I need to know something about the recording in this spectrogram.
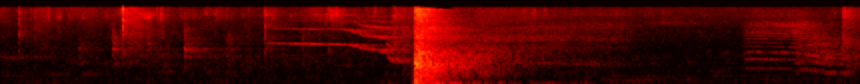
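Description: An interior door swinging: a squeak falling in pitch, then a loud thunk just after two seconds in that rings briefly, and another falling squeak near the end.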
